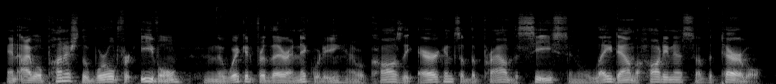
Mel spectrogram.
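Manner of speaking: measured, formal Bible reading voice; scripture reading. Acted. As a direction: read the verse like a solemn lesson. Reads Bible verses aloud.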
